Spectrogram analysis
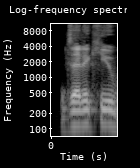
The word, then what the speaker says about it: Z Cube: is nice gu Cube how do you say that oh Z Cube Zed Cube records yeah that's uh yes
